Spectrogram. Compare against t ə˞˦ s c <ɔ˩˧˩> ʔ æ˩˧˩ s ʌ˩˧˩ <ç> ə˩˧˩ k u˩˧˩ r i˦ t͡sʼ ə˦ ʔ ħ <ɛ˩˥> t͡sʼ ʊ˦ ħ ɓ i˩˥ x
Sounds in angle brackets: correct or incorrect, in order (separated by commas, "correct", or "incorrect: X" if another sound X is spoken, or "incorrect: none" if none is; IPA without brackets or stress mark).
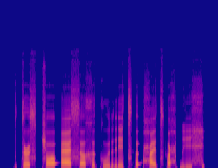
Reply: correct, incorrect: x, correct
